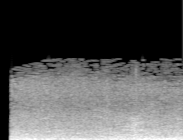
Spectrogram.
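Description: Steady rushing noise of ocean surf breaking on a rocky shore.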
